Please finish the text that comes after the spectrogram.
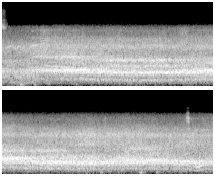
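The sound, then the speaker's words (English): A big stadium crowd cheers in one continuous, dense roar, holding a steady loudness from start to finish with no single voice standing out, as the Newcastle United players do their end-of-season lap of honour after a game against Leicester City. “This sound you can hear now is the Newcastle United players doing their end of season of honour, which was really deserved.”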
